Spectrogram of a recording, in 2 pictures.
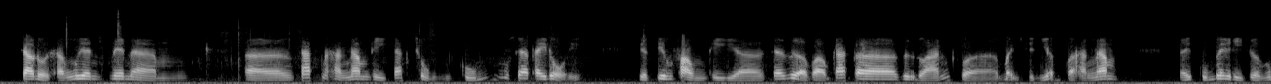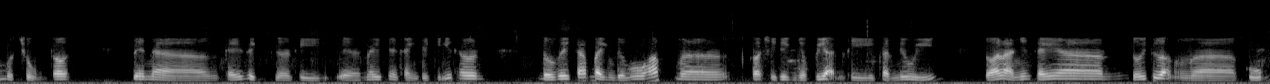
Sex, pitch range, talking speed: male, 95-130 Hz, 195 wpm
